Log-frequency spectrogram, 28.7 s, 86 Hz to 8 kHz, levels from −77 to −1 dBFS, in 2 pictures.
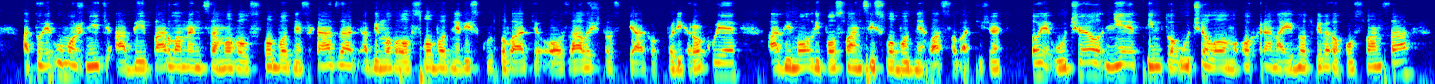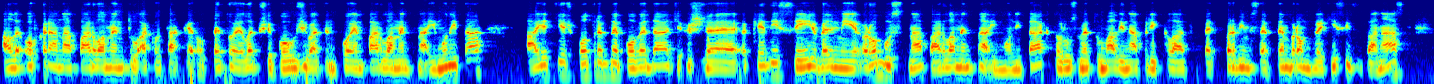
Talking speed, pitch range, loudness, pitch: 140 wpm, 100-120 Hz, -18 LUFS, 105 Hz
